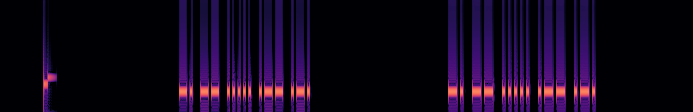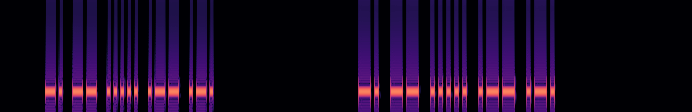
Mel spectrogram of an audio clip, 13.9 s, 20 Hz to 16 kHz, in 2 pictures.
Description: Morse code, heard as a keyed tone, about 37 wpm, 700 Hz. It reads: NM5WR NM5WR NM5WR NM5WR
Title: Speed Racing - USA Call Signs 30wpm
